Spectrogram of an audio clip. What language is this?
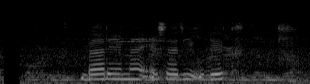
Nepali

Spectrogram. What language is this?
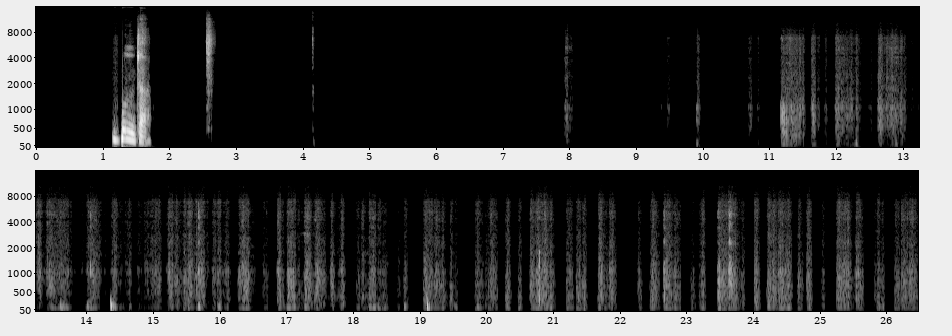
Wolof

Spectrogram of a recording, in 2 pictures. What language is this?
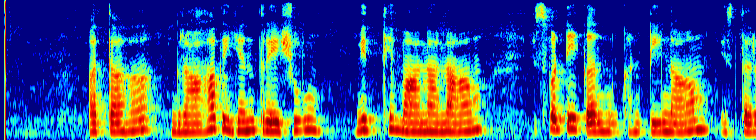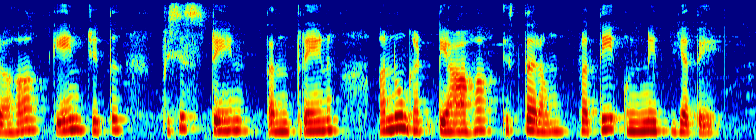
Sanskrit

